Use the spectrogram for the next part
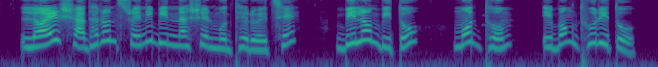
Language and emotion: Bengali, neutral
